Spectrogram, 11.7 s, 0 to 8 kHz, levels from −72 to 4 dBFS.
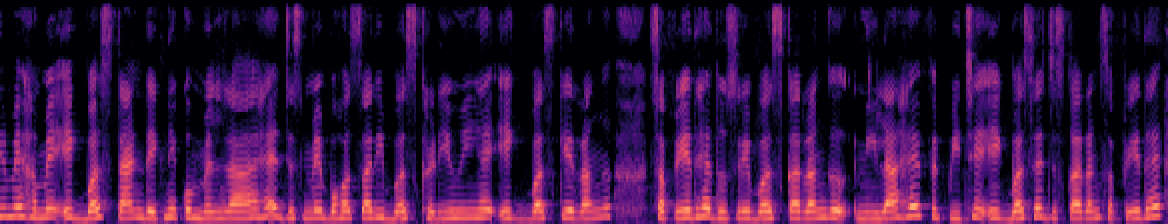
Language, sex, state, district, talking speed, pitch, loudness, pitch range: Hindi, female, Bihar, East Champaran, 200 wpm, 270 Hz, -19 LUFS, 255-285 Hz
